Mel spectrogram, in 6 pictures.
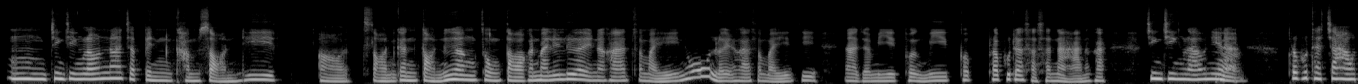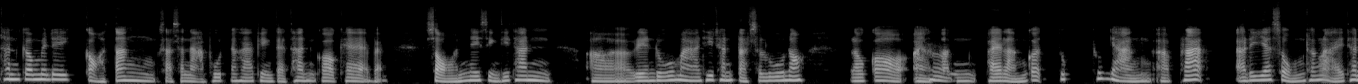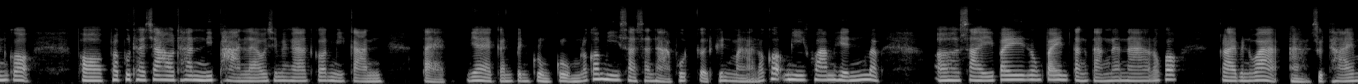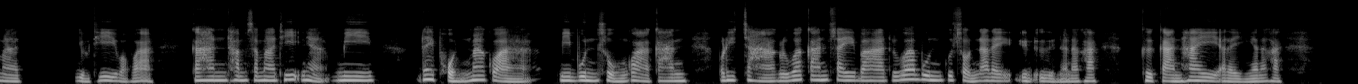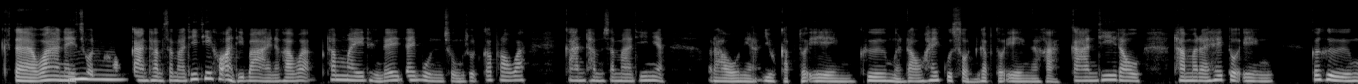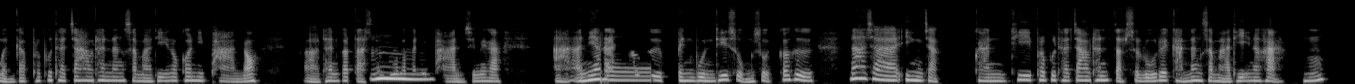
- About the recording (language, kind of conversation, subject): Thai, podcast, คุณเริ่มฝึกสติหรือสมาธิได้อย่างไร ช่วยเล่าให้ฟังหน่อยได้ไหม?
- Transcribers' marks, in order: static; stressed: "นู้น"; tapping; other background noise; distorted speech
